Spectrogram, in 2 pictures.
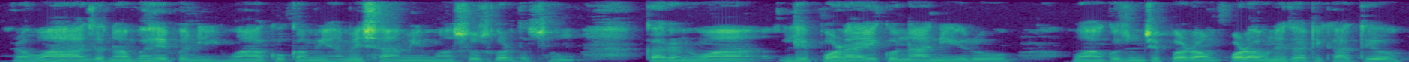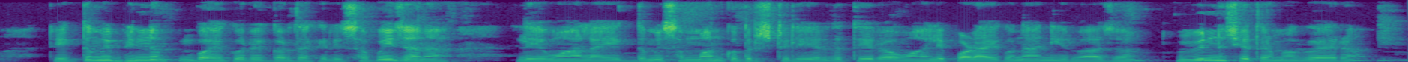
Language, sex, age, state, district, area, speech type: Nepali, male, 30-45, West Bengal, Darjeeling, rural, spontaneous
